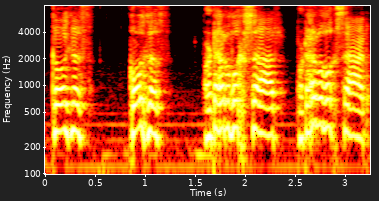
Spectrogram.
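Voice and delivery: high, insistent mock orders; mimicked bossy mother. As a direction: imitate a pushy mother directing a child. Mimicking mother ordering crying child.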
